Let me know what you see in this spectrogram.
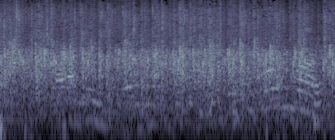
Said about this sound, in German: Und dann ein großer Applaus für unseren Hund.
